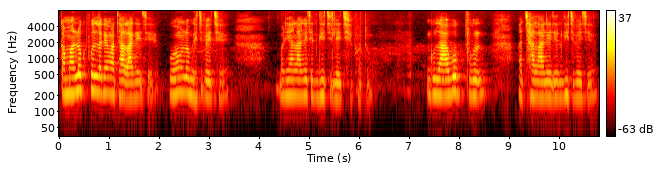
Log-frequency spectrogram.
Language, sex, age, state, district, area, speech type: Maithili, female, 18-30, Bihar, Saharsa, rural, spontaneous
